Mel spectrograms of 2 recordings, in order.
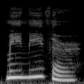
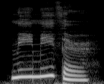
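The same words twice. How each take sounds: First: "me" punched, small high mouse voice; "me" stressed, "neither" light and falling. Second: Small high mouse voice, stress on neither; a tiny mouse chiming in, leaning on "neither"; "neither" given the weight, said high and small; tiny little voice. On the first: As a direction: correct yourself by hitting "me". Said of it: "I mean". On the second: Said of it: "said a tiny little voice". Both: A narrator's reading.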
